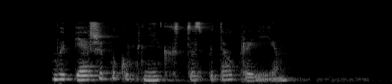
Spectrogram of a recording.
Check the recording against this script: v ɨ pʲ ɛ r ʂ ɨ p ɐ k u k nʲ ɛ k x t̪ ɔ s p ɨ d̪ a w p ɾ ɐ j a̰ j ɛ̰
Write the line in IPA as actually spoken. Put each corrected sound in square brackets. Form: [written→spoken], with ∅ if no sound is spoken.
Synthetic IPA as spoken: v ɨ pʲ ɛ r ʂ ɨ p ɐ k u [k→p] nʲ [ɛ→i] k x t̪ ɔ s p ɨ [d̪→t̪] a w p ɾ ɐ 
